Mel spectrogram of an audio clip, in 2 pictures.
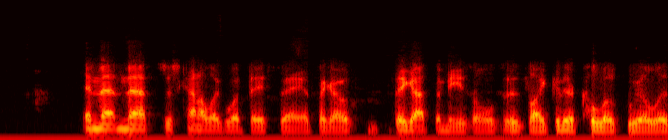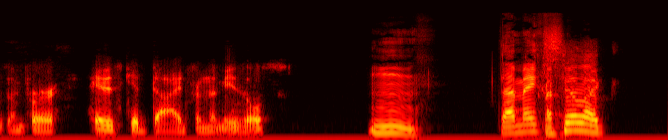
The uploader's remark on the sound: the podcast turns into more of a conference call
